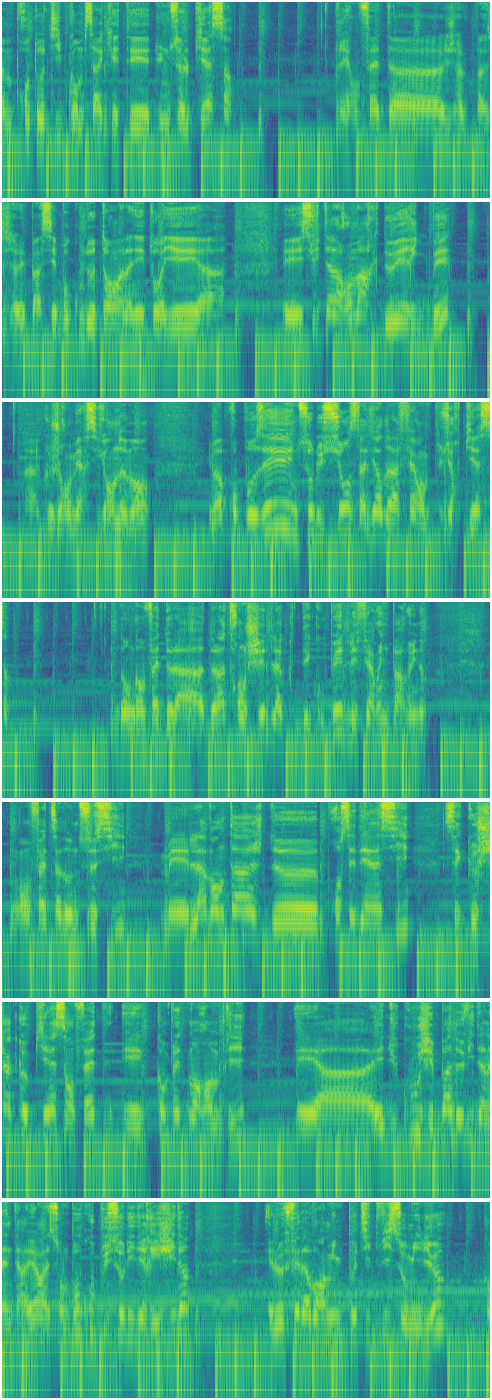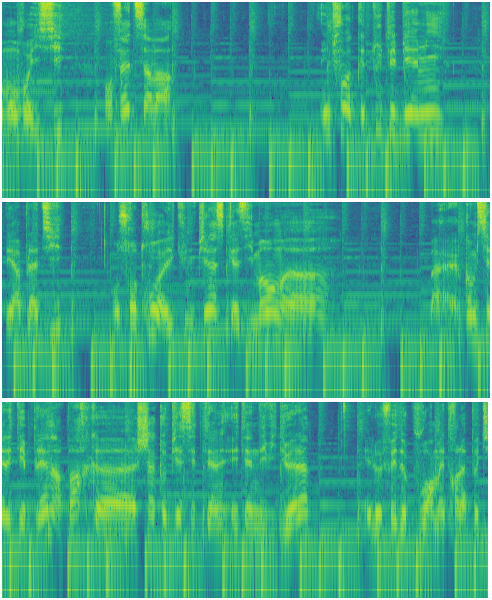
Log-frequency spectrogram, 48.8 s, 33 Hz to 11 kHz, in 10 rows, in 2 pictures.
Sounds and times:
Speech: 0.0 - 2.3, 3.2 - 14.8, 15.6 - 18.9, 19.6 - 26.8, 27.4 - 31.3, 31.9 - 35.9, 37.3 - 42.4, 43.3 - 48.7
Music: 0.0 - 48.7.

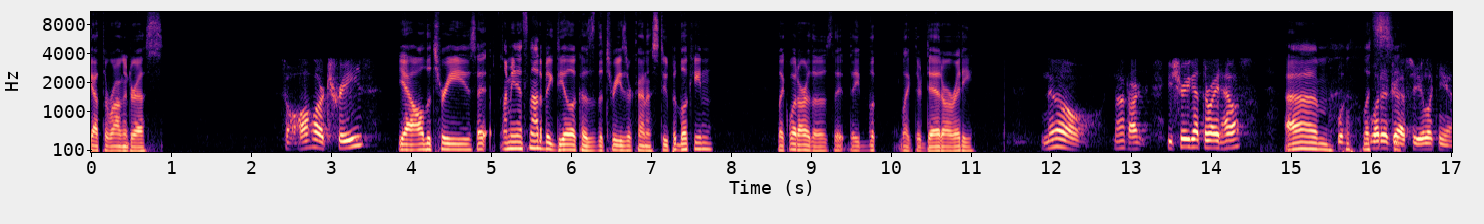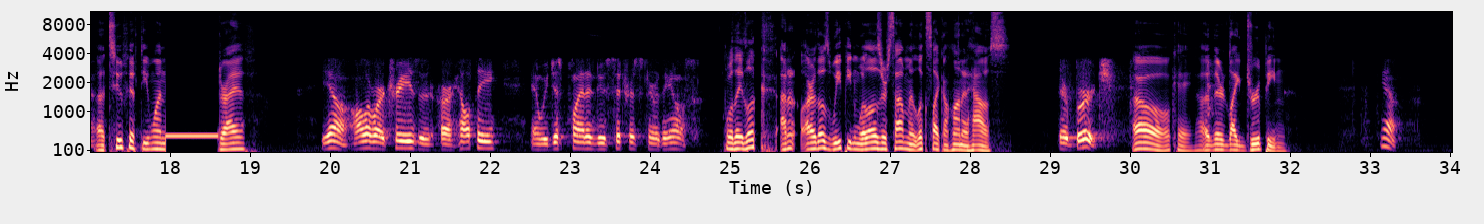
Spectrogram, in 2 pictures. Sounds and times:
Speech: 0.0 - 1.0, 2.4 - 7.8, 8.6 - 11.1, 11.9 - 18.0, 18.6 - 19.2, 19.9 - 32.1, 33.1 - 33.5
Busy signal: 18.0 - 18.7.

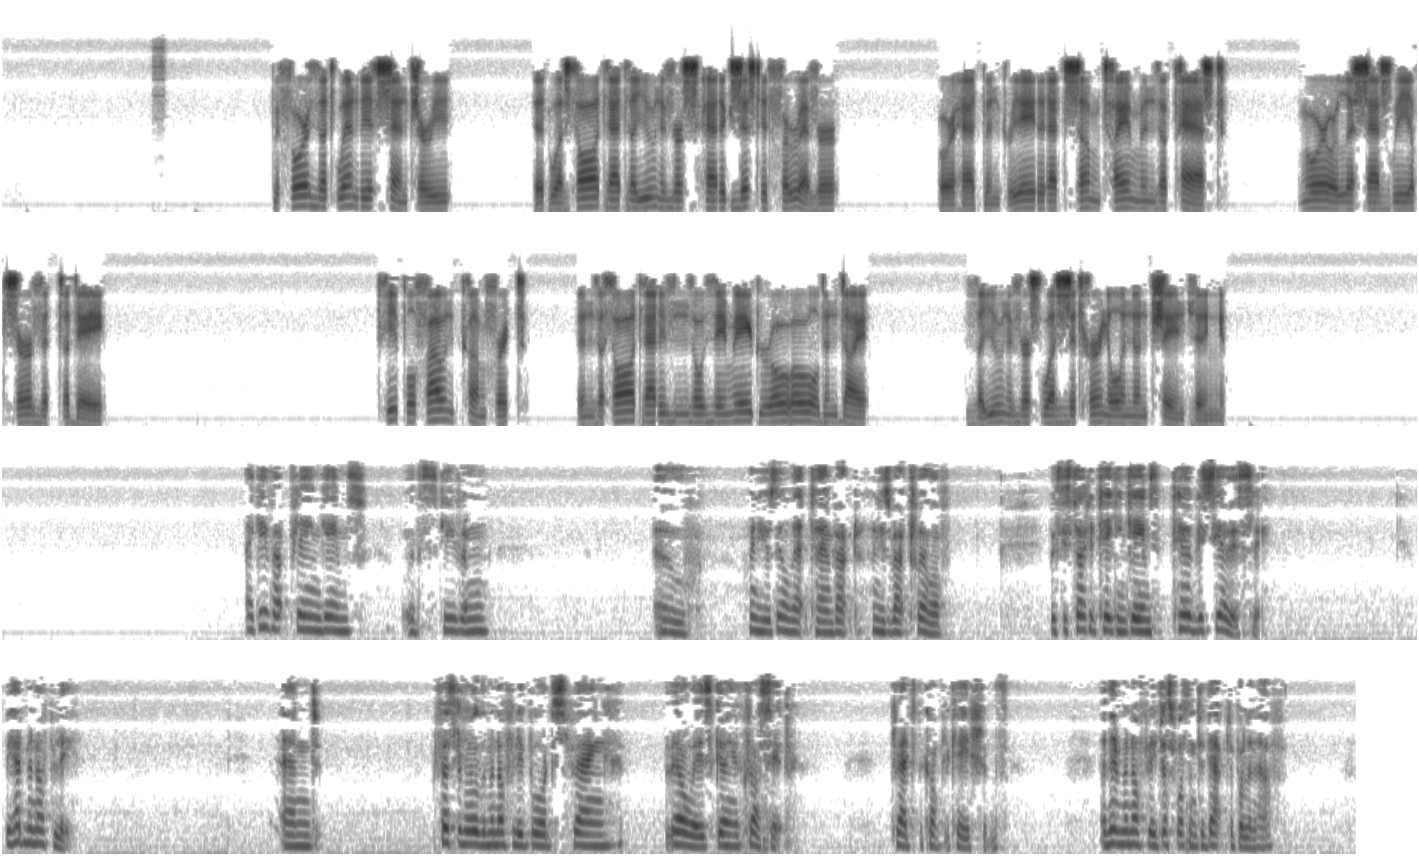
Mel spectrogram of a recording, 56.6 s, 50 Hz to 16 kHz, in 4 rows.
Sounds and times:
Female speech, woman speaking: 30.8 - 33.2, 34.8 - 35.2, 35.8 - 37.8, 38.8 - 40.9, 42.5 - 43.1, 45.2 - 45.6, 46.8 - 50.4, 51.4 - 52.5, 53.4 - 55.2.

